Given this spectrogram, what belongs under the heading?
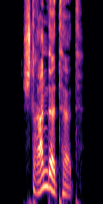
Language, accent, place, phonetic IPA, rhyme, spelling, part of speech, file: German, Germany, Berlin, [ˈʃtʁandətət], -andətət, strandetet, verb, De-strandetet.ogg
- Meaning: inflection of stranden: 1. second-person plural preterite 2. second-person plural subjunctive II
